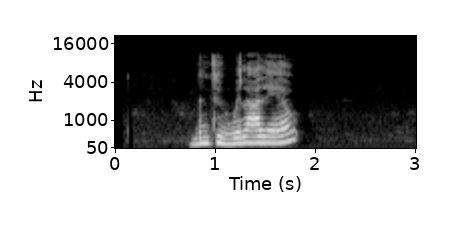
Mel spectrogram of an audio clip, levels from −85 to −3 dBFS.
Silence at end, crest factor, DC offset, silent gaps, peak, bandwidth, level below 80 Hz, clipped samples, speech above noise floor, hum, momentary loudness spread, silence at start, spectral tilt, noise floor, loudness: 1.2 s; 20 dB; under 0.1%; none; -2 dBFS; 11.5 kHz; -70 dBFS; under 0.1%; 48 dB; none; 11 LU; 0.75 s; -5.5 dB/octave; -66 dBFS; -20 LUFS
